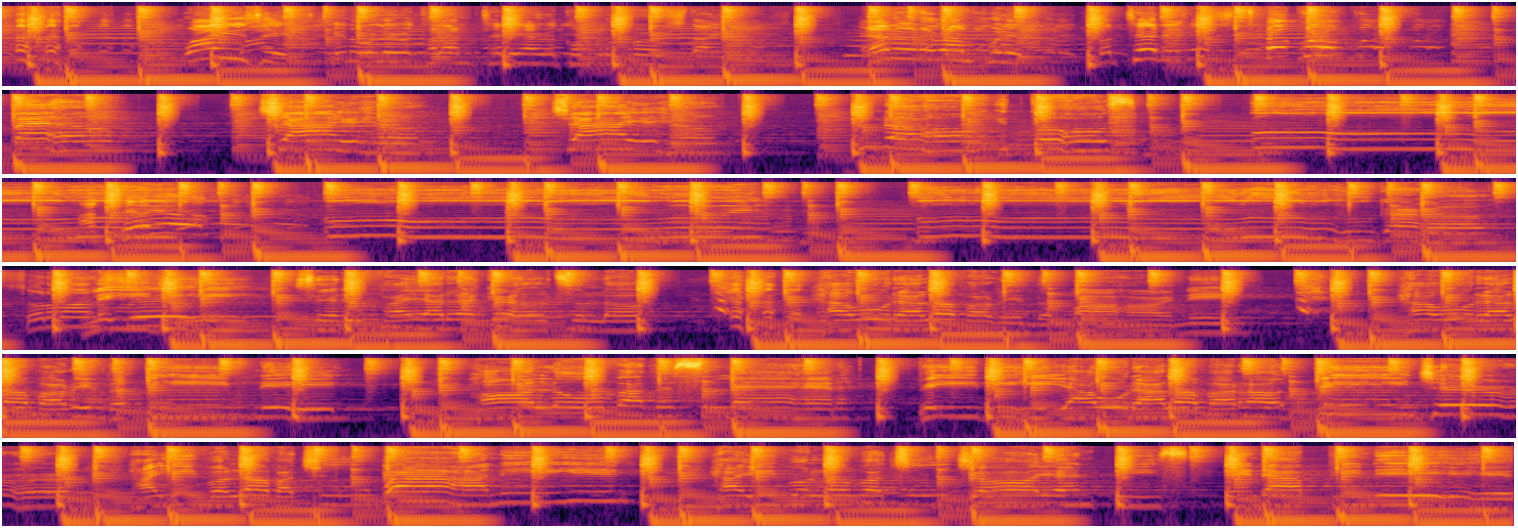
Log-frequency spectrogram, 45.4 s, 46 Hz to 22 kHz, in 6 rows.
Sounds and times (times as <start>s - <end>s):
Music: 0.0s - 45.4s.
